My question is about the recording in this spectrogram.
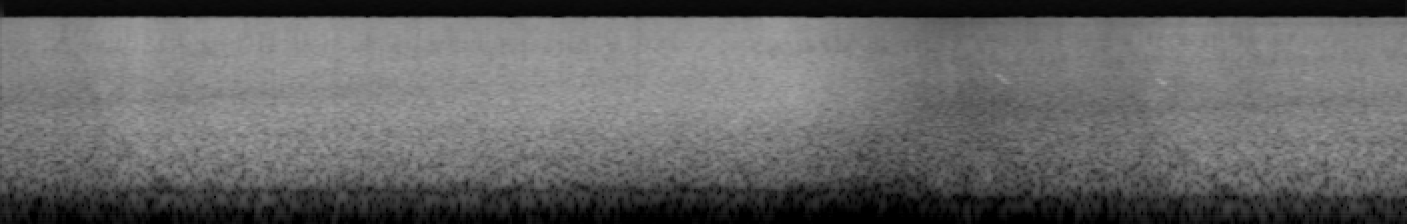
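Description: Small ocean waves breaking and washing up a beach. A long wash of surf eases off about six seconds in, then the next wave builds near the end.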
